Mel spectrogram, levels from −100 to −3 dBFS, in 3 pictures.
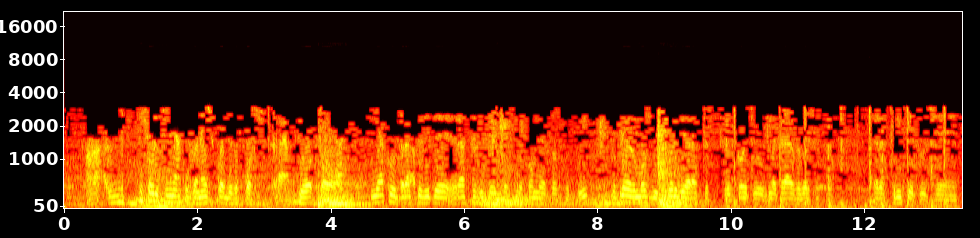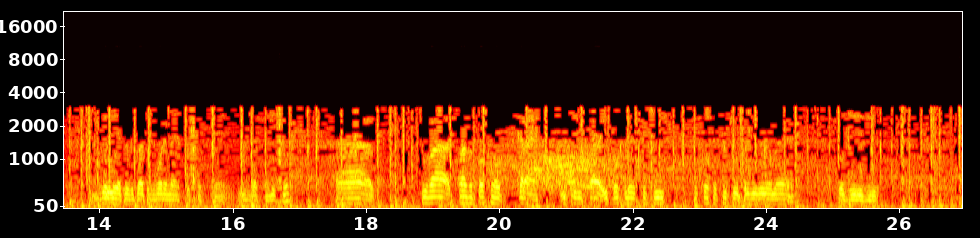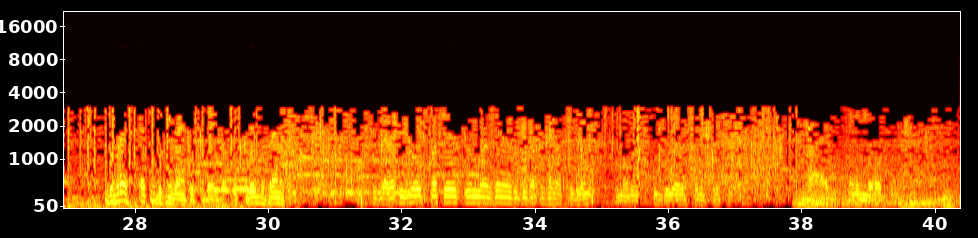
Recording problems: garbled, watery; badly; nothing above 3 kHz
distortion; slight; 9 dB below the speech
crowd noise; loud; throughout; 9 dB below the speech
household noises; loud; throughout; 4 dB below the speech

